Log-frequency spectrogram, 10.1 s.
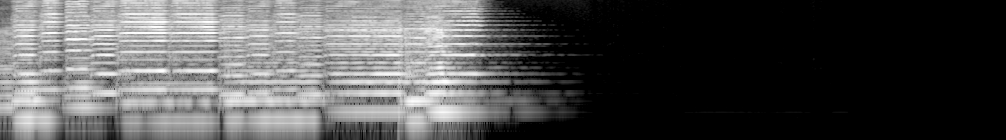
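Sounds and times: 
string trio playing: 0.0 - 5.0.

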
